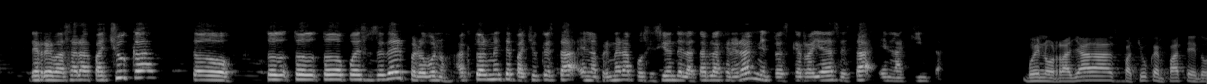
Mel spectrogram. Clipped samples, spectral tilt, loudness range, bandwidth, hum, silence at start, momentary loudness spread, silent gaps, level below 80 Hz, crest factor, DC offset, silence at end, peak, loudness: under 0.1%; -5.5 dB/octave; 7 LU; 7.6 kHz; none; 0.3 s; 11 LU; 9.88-9.93 s; under -90 dBFS; 18 dB; under 0.1%; 0 s; -10 dBFS; -27 LUFS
